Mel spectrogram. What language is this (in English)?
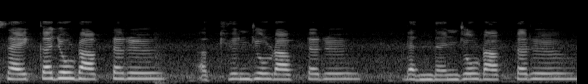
Sindhi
